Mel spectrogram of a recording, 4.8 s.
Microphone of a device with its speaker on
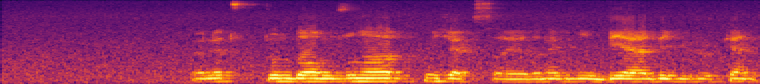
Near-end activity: present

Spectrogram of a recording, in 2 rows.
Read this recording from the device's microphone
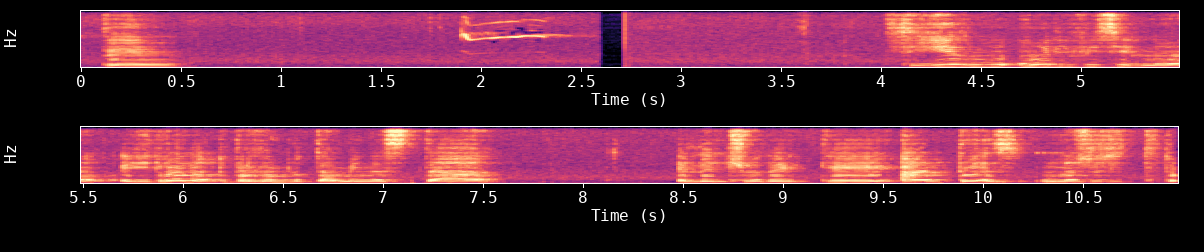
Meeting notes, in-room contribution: none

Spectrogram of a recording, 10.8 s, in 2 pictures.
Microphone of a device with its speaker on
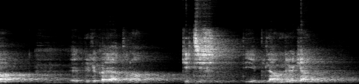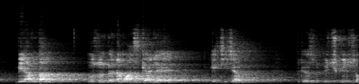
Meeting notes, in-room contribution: none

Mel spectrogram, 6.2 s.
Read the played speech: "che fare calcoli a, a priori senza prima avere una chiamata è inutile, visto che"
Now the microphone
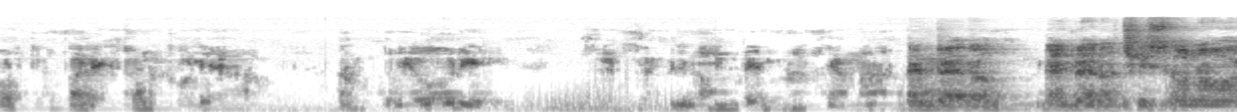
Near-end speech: present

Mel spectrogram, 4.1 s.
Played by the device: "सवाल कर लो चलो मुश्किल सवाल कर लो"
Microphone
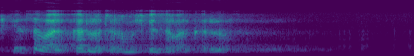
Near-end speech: none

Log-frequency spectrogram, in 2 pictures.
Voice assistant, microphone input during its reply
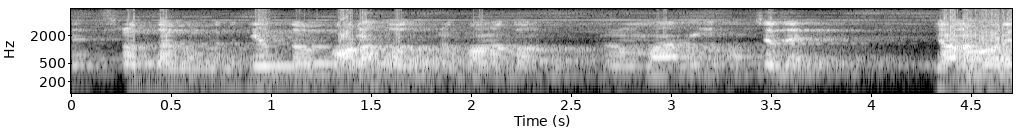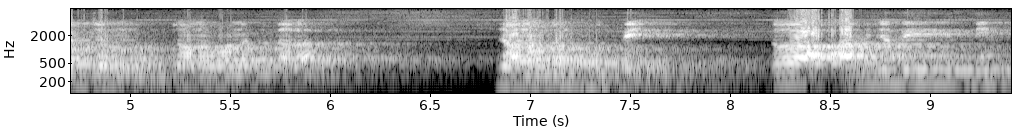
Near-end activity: present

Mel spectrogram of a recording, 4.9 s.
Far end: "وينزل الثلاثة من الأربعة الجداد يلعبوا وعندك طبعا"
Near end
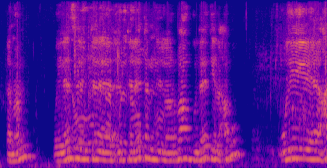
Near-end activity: present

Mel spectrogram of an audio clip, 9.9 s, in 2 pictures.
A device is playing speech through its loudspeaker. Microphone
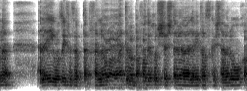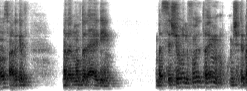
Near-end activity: none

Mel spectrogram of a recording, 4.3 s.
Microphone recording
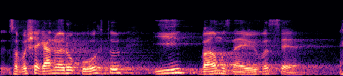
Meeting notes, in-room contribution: present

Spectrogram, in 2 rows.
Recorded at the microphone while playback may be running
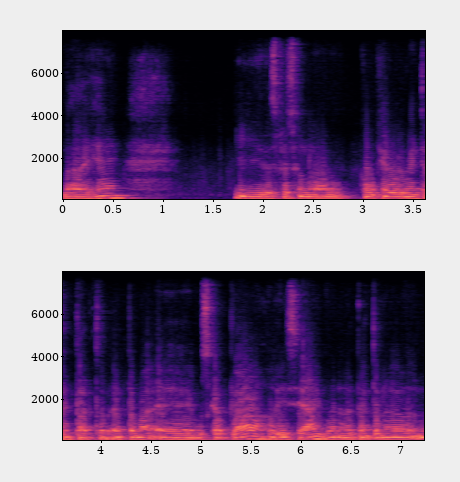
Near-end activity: none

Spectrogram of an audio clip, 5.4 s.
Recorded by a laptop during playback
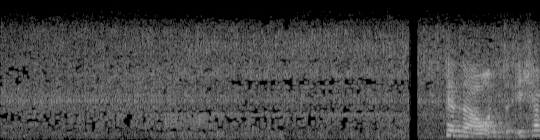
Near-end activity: present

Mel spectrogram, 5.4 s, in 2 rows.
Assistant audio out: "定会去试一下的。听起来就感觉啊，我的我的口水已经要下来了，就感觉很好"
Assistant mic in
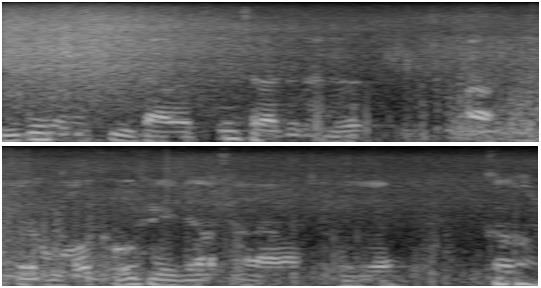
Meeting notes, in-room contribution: none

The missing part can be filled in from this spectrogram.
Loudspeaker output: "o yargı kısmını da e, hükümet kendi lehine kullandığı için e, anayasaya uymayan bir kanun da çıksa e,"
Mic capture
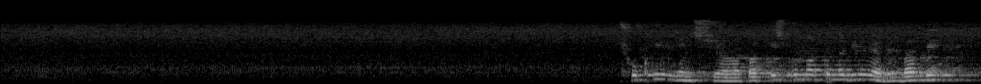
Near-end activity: present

